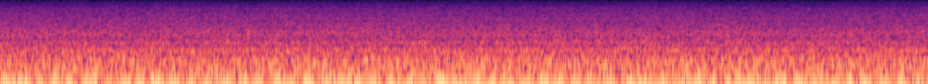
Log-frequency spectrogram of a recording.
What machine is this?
fan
